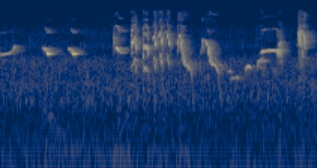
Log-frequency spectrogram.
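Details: Oriental magpie-robin master song for contest training: a few soft high whistles, then a burst of rapid buzzy trilled notes and varied rising and falling slurs.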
